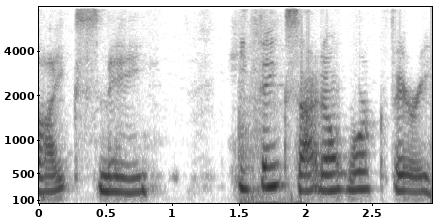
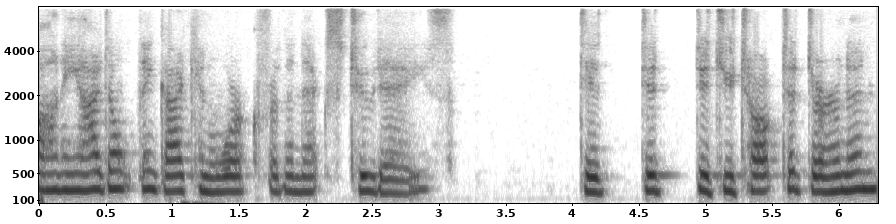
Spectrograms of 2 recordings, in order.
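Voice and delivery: normal talking voice

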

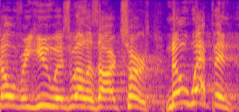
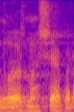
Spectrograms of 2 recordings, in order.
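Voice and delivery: muttered under the breath, quiet and indistinct; 12 semitones lower, 12 dB quieter than usual. Contrasting with those who say it bold and loud: mumbled, quiet and indistinct. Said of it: "we going to mumble".

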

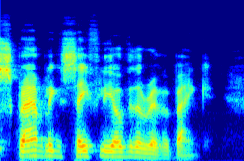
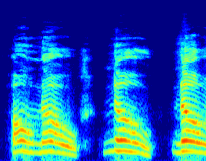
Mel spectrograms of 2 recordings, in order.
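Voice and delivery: very high, very slow, drawn-out shout; 11 semitones higher, 4 dB louder than usual. Narrator voicing her as the wildebeest keep swimming across, shouting. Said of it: "shouted Annie".

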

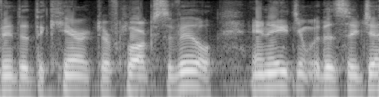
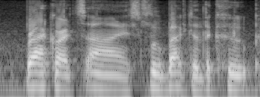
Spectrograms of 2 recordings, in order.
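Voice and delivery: ordinary delivery

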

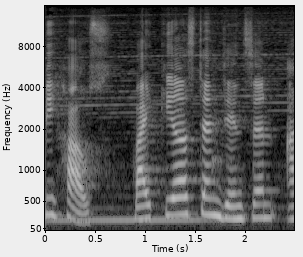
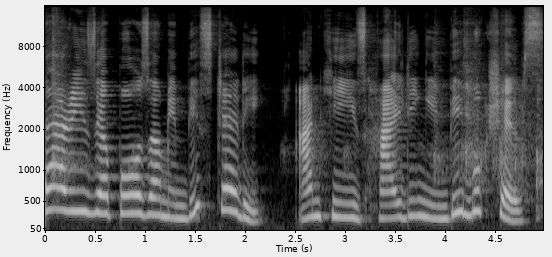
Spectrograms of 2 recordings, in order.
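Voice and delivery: ordinary delivery, nothing marked

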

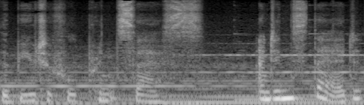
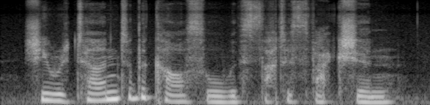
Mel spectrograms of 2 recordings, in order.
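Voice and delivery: ordinary delivery

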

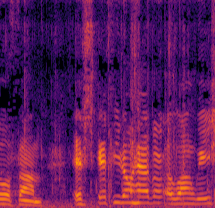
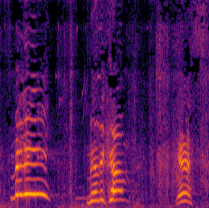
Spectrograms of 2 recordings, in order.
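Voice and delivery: very high, animated, excited calling voice; 11 semitones higher, 6 dB louder than usual. Showing someone how to call the dog Millie, giving an excited call. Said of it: "You have to become more exciting".

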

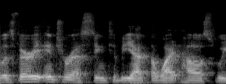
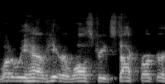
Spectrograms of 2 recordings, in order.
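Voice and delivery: light joking delivery with pitch raised; 8 semitones higher than usual. Retelling how a president joked with a soldier in a suit: imitating President Bush. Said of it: "That was a good impersonation right there".

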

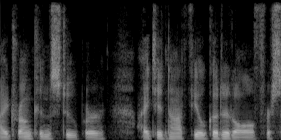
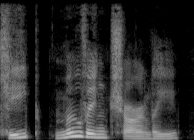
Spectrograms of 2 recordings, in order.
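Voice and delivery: raised, high, calling-out voice; 7 semitones higher, 5 dB louder than usual. Narrator reading a woman calling to charlie as he tries to sit down, called out. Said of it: "she called to me".

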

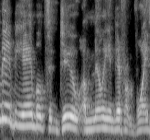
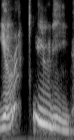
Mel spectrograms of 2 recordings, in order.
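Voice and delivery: put-on cooing baby talk, quieter; 3 semitones higher, 4 dB quieter than usual. Showing how people automatically talk to a baby: put-on baby talk. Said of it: "We automatically go".

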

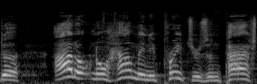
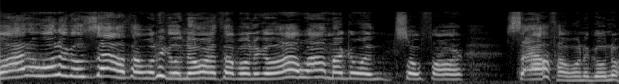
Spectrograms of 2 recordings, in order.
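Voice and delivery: fake, whiny, blubbering crying; 4 semitones higher, 4 dB louder than usual. Acting out someone pressing the accelerator while going the wrong way: mock crying. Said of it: "cry and go".

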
